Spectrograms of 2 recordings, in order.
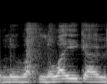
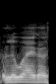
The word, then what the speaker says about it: Luego: And then in 98 to 05, you became the operations director for Luego Sports Cars. Have I pronounced that correctly? That's correct, yeah. Luego Sports Cars.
